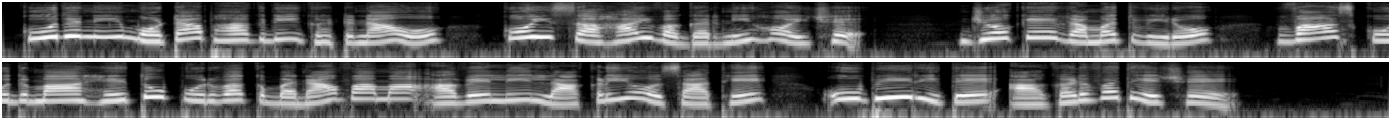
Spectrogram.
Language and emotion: Gujarati, neutral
